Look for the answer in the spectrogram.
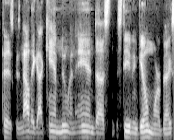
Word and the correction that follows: Stephon: Stephen, right? Stephen Gilmore? Stephen? – Stephon, I think is maybe how you say it.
